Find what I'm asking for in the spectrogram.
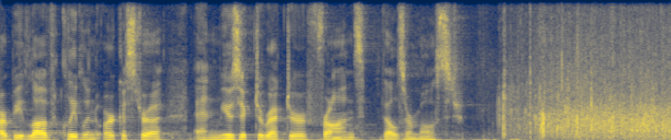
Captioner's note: applause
